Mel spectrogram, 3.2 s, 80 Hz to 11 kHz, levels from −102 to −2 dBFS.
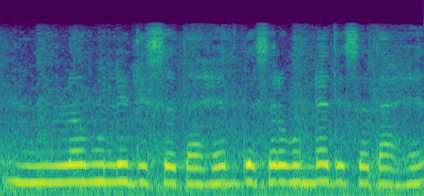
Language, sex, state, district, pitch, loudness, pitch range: Marathi, female, Maharashtra, Aurangabad, 245 Hz, -15 LUFS, 235-255 Hz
